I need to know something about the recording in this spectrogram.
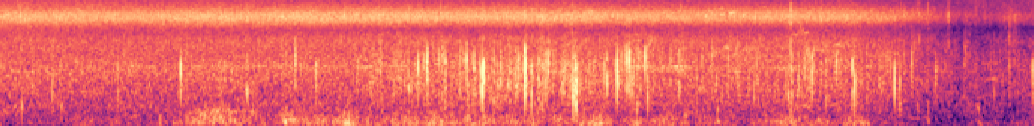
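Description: Wind rushes past loudly, then eases off.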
